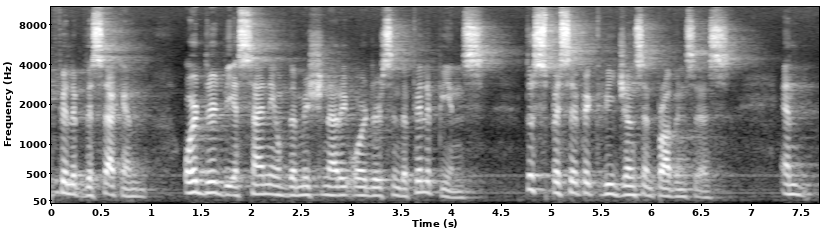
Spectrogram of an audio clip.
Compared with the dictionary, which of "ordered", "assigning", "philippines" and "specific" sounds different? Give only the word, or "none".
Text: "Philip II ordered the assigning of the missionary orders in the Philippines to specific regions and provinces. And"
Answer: philippines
